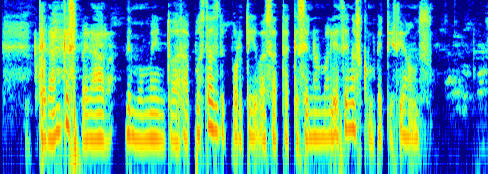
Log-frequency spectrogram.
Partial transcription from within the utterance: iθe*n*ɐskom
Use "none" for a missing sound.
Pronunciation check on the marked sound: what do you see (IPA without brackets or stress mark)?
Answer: ŋ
